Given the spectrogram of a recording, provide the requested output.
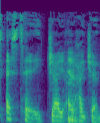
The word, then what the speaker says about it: St. John: It's STJOHN. That's pronounced St. John.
